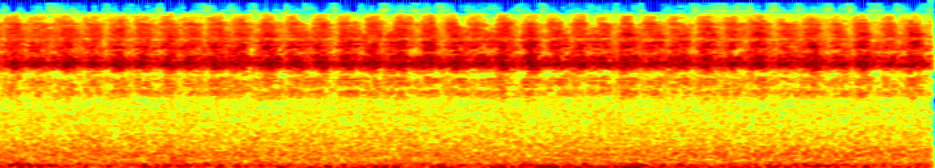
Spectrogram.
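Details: Cicadas on a summer day at a campsite above the Adriatic Sea in Croatia: a steady, shrill buzzing drone with fast rhythmic pulsing throughout, over a low rumble of wind and sea.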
